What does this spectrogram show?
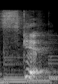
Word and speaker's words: SCP: scp a lot and when you say it out loud it's three syllables scp so in shorthand some people have taken to adding an i so you can pronounce it skip hey get those skips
